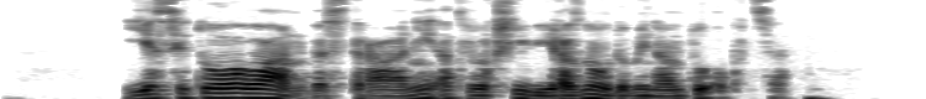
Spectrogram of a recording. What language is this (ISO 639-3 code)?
ces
